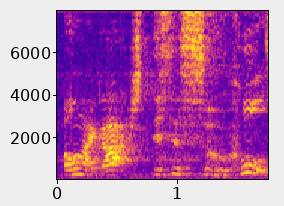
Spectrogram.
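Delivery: ordinary talk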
